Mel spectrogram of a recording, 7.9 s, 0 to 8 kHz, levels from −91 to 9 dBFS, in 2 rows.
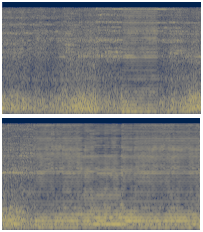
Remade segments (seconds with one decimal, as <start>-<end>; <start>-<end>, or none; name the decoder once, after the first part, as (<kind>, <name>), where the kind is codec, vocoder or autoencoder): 2.4-3.1 (vocoder, HiFi-GAN); 4.6-7.9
